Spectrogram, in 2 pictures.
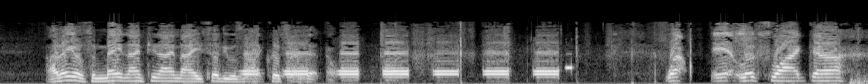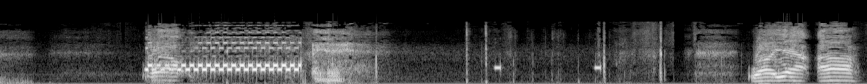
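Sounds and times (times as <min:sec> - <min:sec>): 
speech: 0:00.4 - 0:05.0, 0:06.7 - 0:08.7, 0:10.1 - 0:10.6, 0:11.8 - 0:12.2, 0:16.2 - 0:17.3
telephone ringing: 0:10.1 - 0:11.8.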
